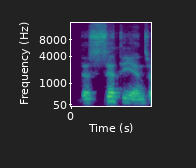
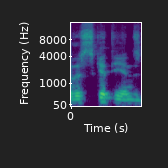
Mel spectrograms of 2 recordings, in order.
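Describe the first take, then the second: First: Scythians said with a silent c, "SITH-ee-uns"; soft-c pronunciation. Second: Scythians said with a k, "SKITH-ee-uns"; hard-c pronunciation. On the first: Offering listeners one way to say an ancient name, Scythians as "Sithians". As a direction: say Scythians starting with a plain s sound. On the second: Offering listeners the other way to say an ancient name, Scythians as "Skithians". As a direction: say Scythians starting with an sk sound. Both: Shown as a demonstration. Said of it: "depending on how you wanna say it".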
